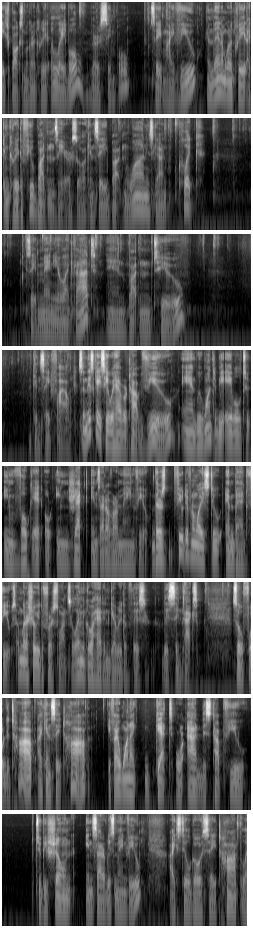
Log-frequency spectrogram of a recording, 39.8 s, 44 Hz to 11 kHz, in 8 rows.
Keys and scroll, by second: 1.6 Return, 6.5 Return, 14.3 Return, 39.6 Return.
